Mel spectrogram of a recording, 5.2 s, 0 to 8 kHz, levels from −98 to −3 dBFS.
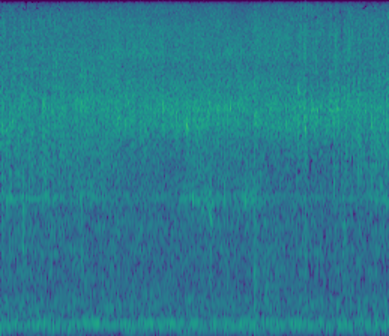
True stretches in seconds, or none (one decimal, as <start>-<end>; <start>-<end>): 0.0-0.8; 3.9-5.2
